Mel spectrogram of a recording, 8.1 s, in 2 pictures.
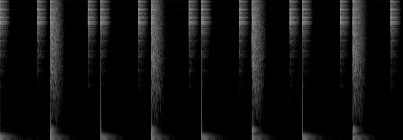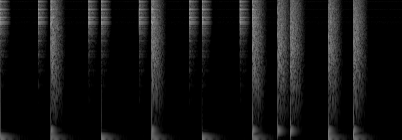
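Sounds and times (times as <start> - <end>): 
classic drum machine rhythm loop: 0.0 - 7.8.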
